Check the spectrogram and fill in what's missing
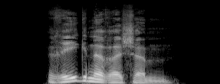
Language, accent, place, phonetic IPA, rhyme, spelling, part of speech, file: German, Germany, Berlin, [ˈʁeːɡnəʁɪʃm̩], -eːɡnəʁɪʃm̩, regnerischem, adjective, De-regnerischem.ogg
- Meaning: strong dative masculine/neuter singular of regnerisch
